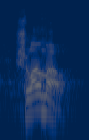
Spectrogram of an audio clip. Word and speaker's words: Shlomo: How do you say Solomon in Hebrew? Shlomo. That's right.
